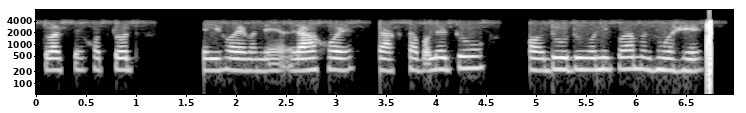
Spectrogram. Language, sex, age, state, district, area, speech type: Assamese, female, 18-30, Assam, Majuli, urban, conversation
